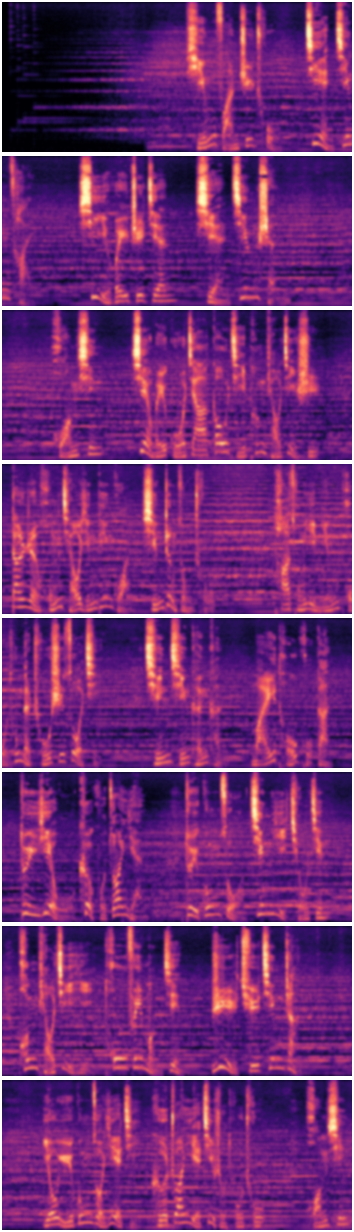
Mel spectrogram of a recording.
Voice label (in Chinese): 男 人物介绍 成熟知性 年轻磁性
